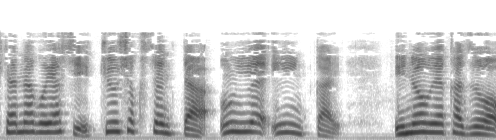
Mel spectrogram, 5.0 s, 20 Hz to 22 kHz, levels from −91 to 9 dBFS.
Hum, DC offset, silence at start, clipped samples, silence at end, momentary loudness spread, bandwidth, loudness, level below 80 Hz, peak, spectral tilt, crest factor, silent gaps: none; under 0.1%; 0.05 s; under 0.1%; 0 s; 9 LU; 8.8 kHz; -22 LUFS; -66 dBFS; -8 dBFS; -4 dB/octave; 14 dB; none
